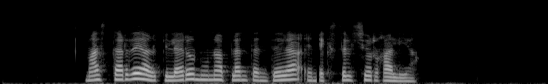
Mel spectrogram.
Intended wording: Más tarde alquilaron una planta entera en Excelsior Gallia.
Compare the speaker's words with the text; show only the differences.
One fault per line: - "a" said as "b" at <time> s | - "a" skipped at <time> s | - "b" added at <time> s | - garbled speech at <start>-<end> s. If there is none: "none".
none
